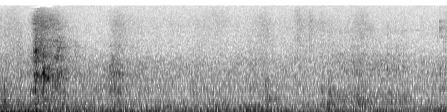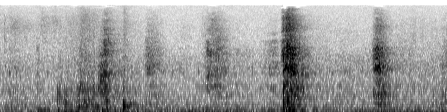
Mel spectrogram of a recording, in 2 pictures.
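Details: Belle, a pet dog that does not like being wet, in her routine after every bath: breathy, hissing pant-like bursts at an irregular pace, with a sharper, louder huff near the end, indoors.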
